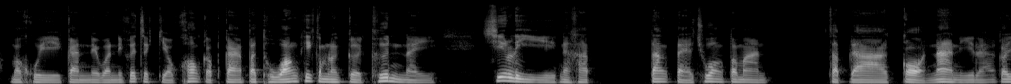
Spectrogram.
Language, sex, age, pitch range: Thai, male, 20-39, 105-135 Hz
